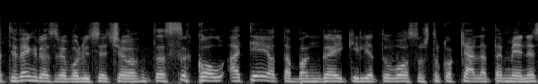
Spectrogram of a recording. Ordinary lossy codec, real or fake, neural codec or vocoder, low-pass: MP3, 96 kbps; real; none; 7.2 kHz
